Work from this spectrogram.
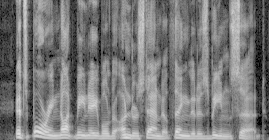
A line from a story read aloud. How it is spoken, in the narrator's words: they would grumble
